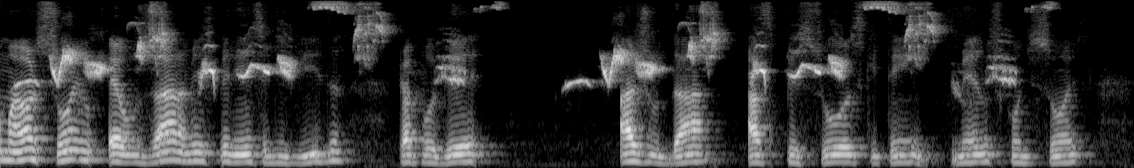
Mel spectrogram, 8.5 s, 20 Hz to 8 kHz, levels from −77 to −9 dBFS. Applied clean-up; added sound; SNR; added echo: none; Bird; 1 dB; none.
